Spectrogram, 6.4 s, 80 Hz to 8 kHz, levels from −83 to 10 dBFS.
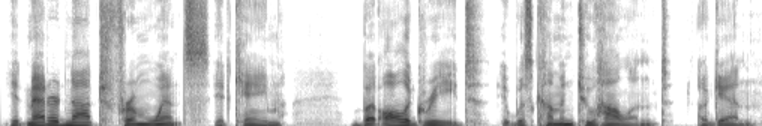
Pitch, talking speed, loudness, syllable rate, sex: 115 Hz, 150 wpm, -18 LUFS, 4.3 syllables/s, male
